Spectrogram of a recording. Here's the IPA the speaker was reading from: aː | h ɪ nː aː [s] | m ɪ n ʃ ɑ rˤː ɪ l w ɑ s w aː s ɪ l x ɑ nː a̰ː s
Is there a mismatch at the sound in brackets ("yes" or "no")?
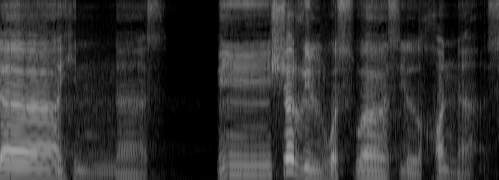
no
